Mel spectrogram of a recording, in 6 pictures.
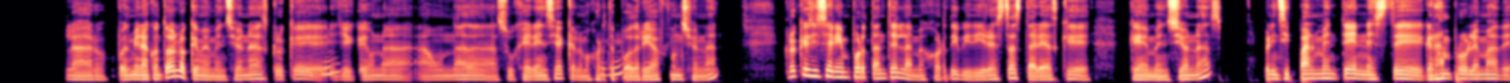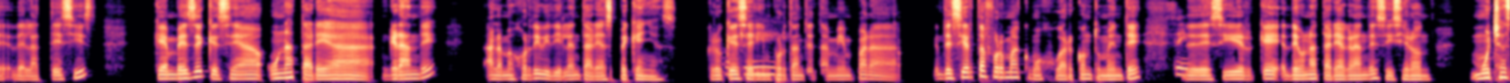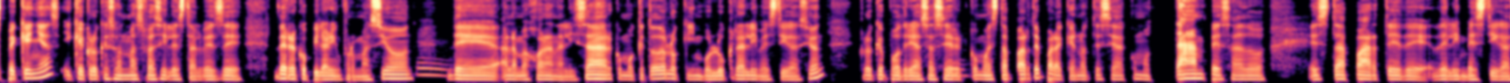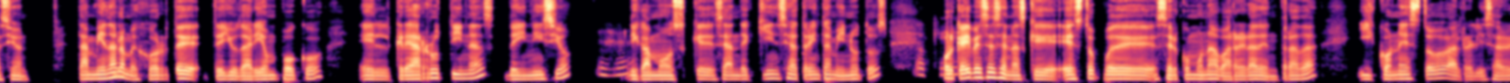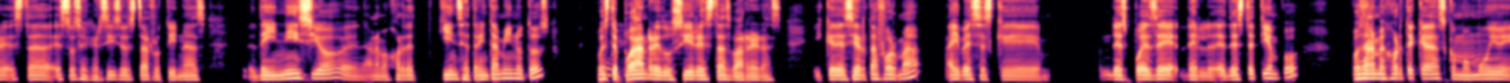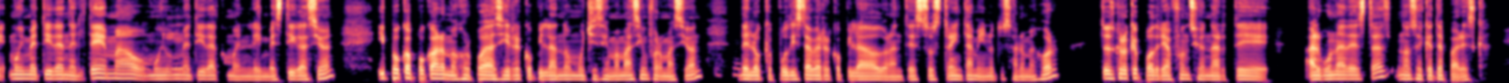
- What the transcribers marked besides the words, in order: exhale
- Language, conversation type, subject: Spanish, advice, ¿Cómo puedo dejar de procrastinar al empezar un proyecto y convertir mi idea en pasos concretos?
